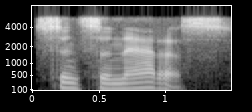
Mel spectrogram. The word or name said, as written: Cincinnatus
